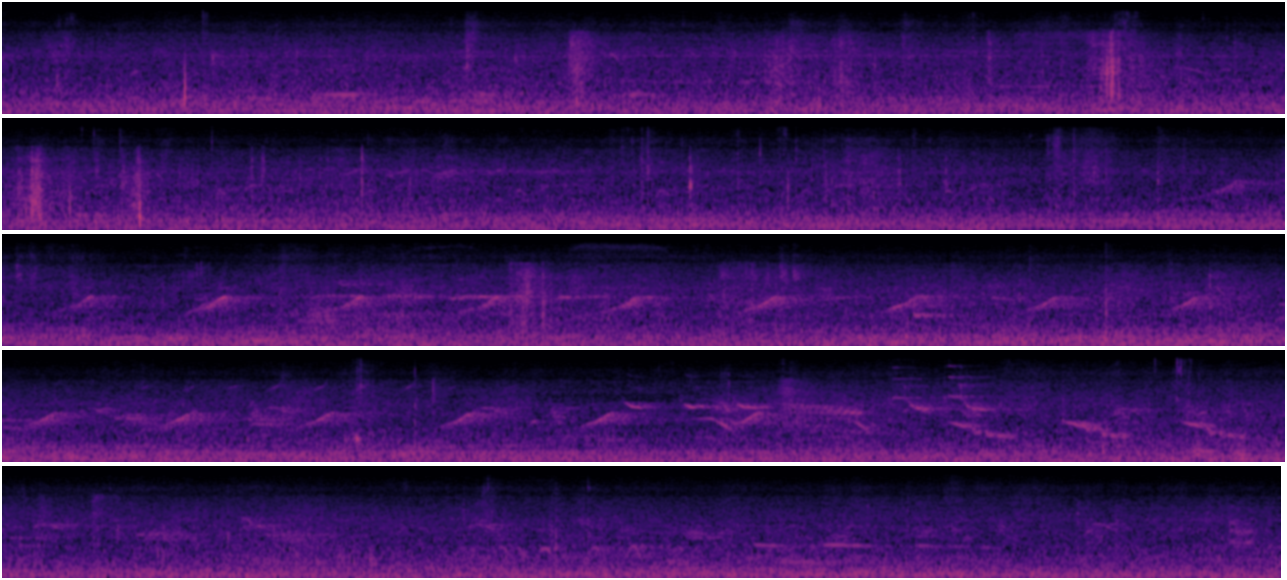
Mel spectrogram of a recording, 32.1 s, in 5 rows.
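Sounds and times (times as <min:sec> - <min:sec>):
outdoor background noise: 0:00.0 - 0:32.0
bird chirping: 0:12.5 - 0:32.0.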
